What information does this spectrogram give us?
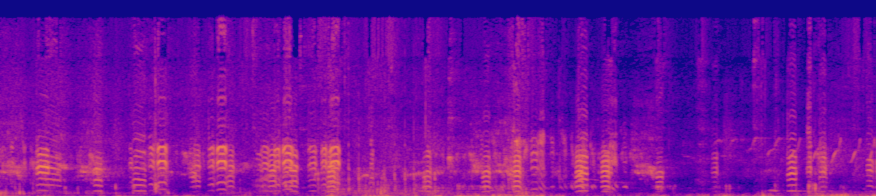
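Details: Zebra finches in an aviary, a mixed flock of gray and white birds, chirping busily: clusters of short, nasal, honking beeps, several per second, rising and falling in bursts, with a brief lull near the end.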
